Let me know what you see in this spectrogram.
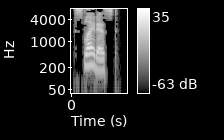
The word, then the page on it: slightest: British English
